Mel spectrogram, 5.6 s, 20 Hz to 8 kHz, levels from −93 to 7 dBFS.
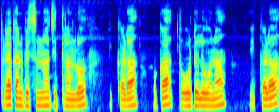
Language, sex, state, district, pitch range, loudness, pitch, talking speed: Telugu, male, Andhra Pradesh, Sri Satya Sai, 135-155 Hz, -18 LUFS, 145 Hz, 75 wpm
